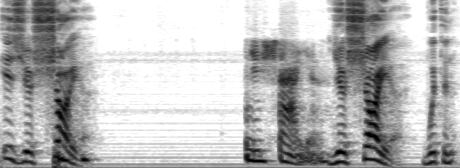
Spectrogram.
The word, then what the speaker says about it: Yashaya: His name is YASHAYA, Savior. You got it? Yes, Elder. Could you say that name one more time so I can try to pronounce it? Write it down. Pick up your phone. YASHAYA.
